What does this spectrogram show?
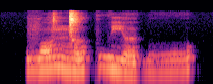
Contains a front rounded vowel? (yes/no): no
